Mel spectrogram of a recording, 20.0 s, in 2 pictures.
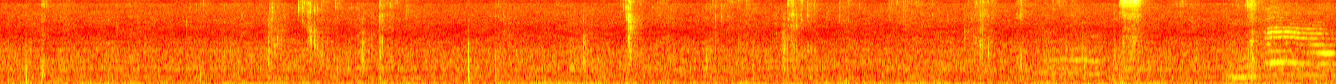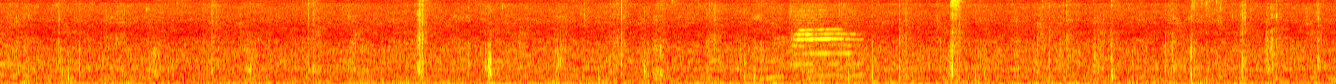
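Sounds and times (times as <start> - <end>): wet chewing: 1.4 - 20.0.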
